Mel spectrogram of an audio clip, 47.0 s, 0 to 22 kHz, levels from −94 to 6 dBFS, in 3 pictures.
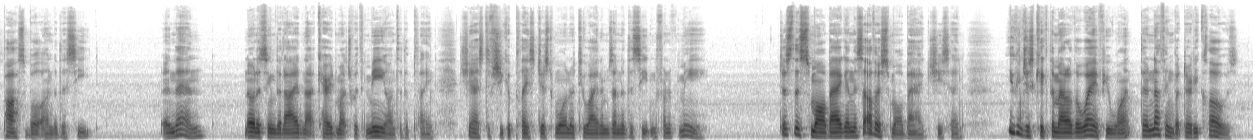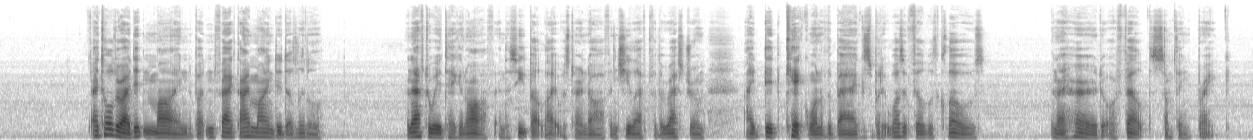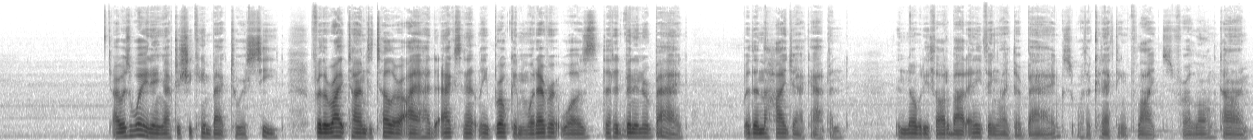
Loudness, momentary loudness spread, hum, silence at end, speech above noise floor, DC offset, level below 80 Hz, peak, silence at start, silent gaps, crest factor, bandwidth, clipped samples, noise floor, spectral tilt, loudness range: -25 LUFS; 15 LU; none; 0.05 s; 35 dB; under 0.1%; -62 dBFS; -2 dBFS; 0.05 s; none; 24 dB; 19 kHz; under 0.1%; -59 dBFS; -5.5 dB/octave; 10 LU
